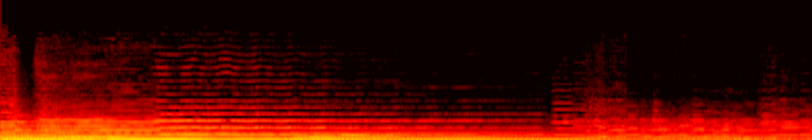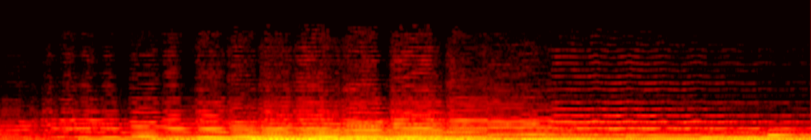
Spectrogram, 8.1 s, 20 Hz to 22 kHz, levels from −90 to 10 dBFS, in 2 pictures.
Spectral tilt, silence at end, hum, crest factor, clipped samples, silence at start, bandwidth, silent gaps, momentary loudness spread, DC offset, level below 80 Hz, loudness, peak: -7 dB/octave; 0 s; none; 16 dB; under 0.1%; 0 s; 14 kHz; none; 16 LU; 0.4%; -48 dBFS; -27 LUFS; -10 dBFS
